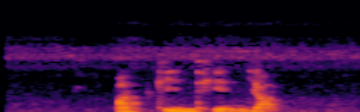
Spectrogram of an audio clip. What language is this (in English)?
Cantonese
